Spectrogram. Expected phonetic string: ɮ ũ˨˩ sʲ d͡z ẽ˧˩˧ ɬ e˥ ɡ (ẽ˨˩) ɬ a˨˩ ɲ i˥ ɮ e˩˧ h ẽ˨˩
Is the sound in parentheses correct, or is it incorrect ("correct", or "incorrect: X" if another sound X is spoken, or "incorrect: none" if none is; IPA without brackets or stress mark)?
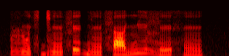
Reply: correct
